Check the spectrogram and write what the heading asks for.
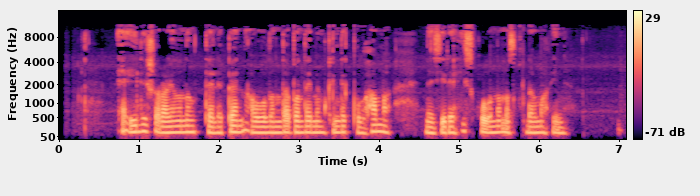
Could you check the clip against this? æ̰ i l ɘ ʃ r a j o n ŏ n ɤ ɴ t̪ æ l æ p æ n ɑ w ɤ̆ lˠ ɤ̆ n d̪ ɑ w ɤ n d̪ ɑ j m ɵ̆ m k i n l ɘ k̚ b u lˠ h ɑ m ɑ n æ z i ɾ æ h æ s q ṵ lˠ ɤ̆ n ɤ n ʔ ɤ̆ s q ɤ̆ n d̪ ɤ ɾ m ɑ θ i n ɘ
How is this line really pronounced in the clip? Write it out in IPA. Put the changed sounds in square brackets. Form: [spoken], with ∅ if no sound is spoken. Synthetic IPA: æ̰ i l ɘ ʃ r a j o n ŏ n ɤ ɴ t̪ æ l æ p æ n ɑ w ɤ̆ lˠ ɤ̆ n d̪ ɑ [b] ɤ n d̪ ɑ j m ɵ̆ m k i n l ɘ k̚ b u lˠ h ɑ m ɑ n æ z i ɾ æ h [i] s q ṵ lˠ ɤ̆ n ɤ n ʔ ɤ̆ s q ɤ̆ n d̪ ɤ ɾ m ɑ θ i n ɘ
